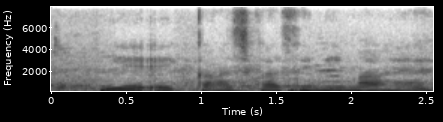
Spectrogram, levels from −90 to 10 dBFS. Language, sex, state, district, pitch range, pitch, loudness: Hindi, female, Maharashtra, Mumbai Suburban, 175-185 Hz, 185 Hz, -13 LUFS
